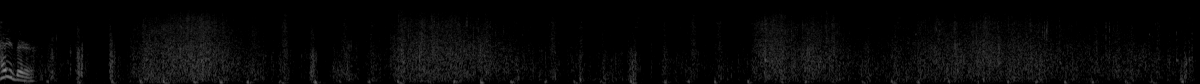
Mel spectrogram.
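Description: Leaves and bushes rustle as someone pushes through them.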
